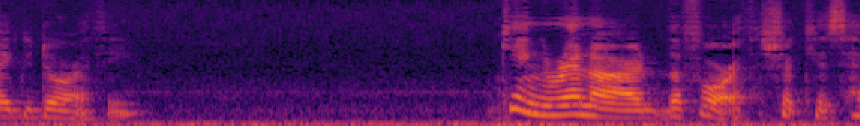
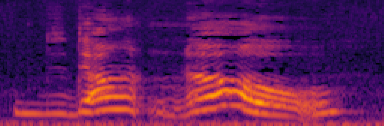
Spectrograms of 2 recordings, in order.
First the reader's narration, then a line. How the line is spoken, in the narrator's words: sobbed the child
